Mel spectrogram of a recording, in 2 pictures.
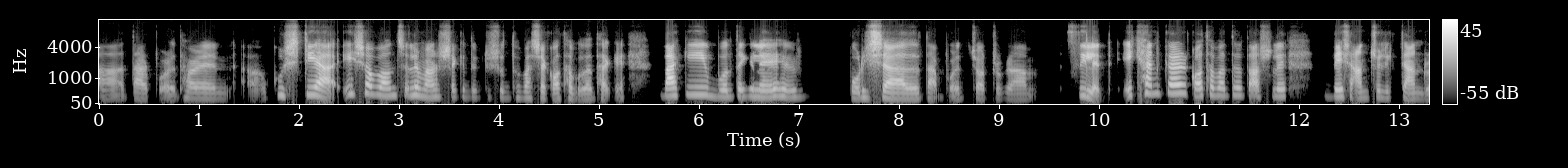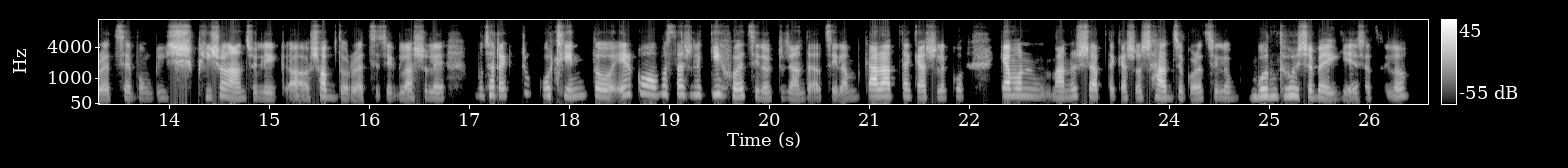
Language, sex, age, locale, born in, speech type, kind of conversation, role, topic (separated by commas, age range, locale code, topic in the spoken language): Bengali, female, 25-29, bn-BD, Bangladesh, conversation, podcast, host, ভ্রমণে নতুন করে হওয়া বন্ধুত্ব থেকে কোনো মজার গল্প আছে কি?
